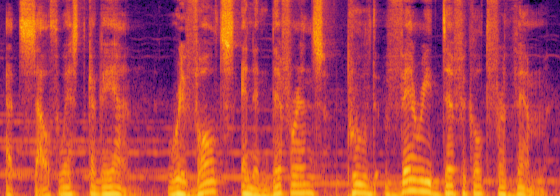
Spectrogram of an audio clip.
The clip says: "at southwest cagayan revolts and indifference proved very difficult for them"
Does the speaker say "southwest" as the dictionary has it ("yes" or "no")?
yes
